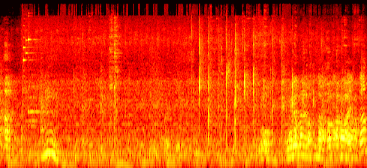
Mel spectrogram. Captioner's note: claps from how good the food is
